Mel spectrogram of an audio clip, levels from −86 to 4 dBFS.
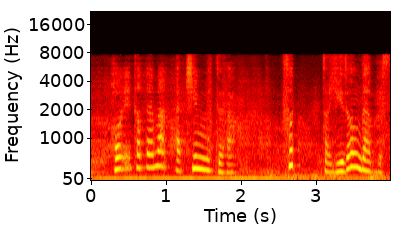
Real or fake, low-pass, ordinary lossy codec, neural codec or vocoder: fake; none; none; codec, 16 kHz, 0.5 kbps, FunCodec, trained on LibriTTS, 25 frames a second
